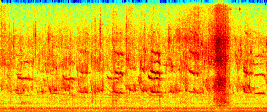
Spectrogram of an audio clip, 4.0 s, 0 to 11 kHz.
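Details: Home-raised quail chicks, 20 days old, on an Indian quail farm: many short high chirps scattered irregularly, several per second, with a constant low humming drone and one brief rustling burst near the end.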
